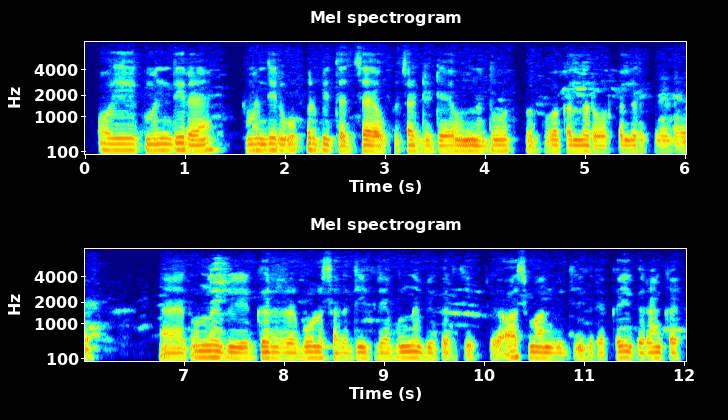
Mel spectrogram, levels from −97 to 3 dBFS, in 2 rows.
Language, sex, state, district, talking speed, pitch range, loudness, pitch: Rajasthani, male, Rajasthan, Churu, 80 wpm, 105-120 Hz, -24 LUFS, 110 Hz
